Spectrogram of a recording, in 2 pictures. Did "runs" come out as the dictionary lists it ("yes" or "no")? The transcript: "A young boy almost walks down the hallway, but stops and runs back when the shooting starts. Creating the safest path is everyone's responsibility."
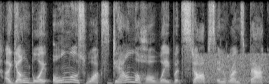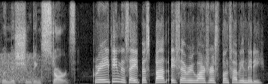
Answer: yes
